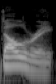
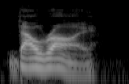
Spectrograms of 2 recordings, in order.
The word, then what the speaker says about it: Dalry: It's not pronounced Dalry, it's Dalry, says Ian. Yeah, whatever. Dalry. Well, that's stupid. Why don't they spell it D-A-L-R-Y-E?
